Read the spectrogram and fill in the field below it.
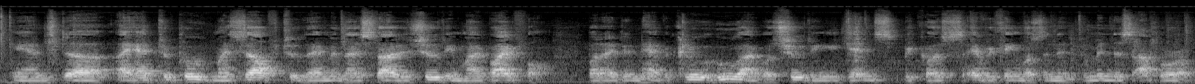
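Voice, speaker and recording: A man with a German accent, very deep and low in pitch, flat monotone at a fairly slow pace with hardly any pauses, amid noticeable background noise and audible room echo. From Germany. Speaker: war veteran. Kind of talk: testimony. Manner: halting.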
